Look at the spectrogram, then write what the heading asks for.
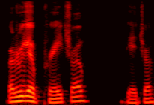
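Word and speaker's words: Rodrigo Prieto: But Rodrigo Pietro, that's how you say it, this cinematographer.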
